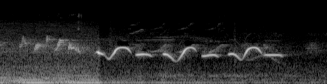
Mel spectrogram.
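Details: Caged, tame Black-throated laughingthrush singing all day. A few quick twittering notes give way to four loud, clear, wavy whistles, each rising then dipping, repeated about every half second, with low hum behind.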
